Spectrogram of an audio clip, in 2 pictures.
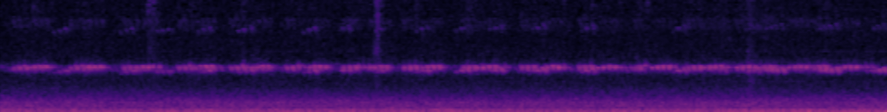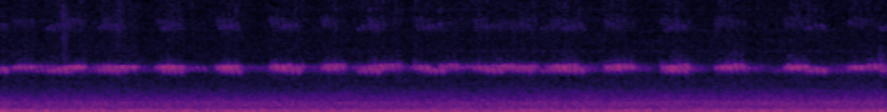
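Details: Crickets in the night produce a loud, shrill, rapidly pulsed chirping that runs unbroken, over a soft low rumble with occasional faint ticks.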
